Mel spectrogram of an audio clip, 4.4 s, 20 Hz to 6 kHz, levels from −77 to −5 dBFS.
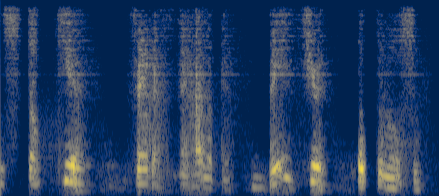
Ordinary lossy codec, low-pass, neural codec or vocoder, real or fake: none; 5.4 kHz; codec, 44.1 kHz, 0.9 kbps, DAC; fake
